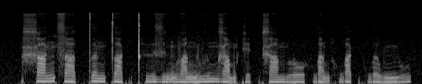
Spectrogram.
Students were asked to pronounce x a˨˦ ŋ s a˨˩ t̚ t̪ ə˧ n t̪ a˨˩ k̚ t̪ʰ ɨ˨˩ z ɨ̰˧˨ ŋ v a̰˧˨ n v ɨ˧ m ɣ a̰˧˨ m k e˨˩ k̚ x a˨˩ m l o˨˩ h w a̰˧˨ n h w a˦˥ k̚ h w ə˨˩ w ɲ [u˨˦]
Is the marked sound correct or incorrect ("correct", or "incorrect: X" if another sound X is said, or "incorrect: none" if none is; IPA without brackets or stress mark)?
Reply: correct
